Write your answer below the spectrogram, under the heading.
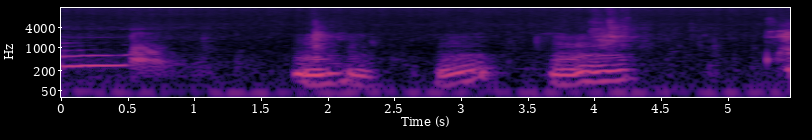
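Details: Angry Doberman indoors, upset over a stolen treat, giving short, low, rumbling growl-grumbles in three bursts about a second apart, preceded by a brief higher tone.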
